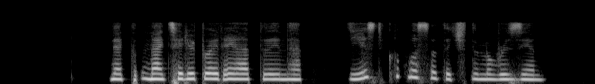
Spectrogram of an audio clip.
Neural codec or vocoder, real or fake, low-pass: codec, 16 kHz, 0.5 kbps, FunCodec, trained on LibriTTS, 25 frames a second; fake; 7.2 kHz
